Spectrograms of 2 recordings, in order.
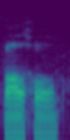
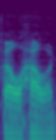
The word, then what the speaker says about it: Valhǫll: Old Norse form so I'll say for instance vhole not Valhalla glamer not not glimer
